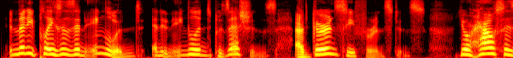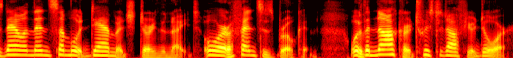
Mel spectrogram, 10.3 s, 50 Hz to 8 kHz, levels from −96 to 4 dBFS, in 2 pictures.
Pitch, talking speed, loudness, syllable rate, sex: 205 Hz, 200 wpm, -21 LUFS, 6.0 syllables/s, female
